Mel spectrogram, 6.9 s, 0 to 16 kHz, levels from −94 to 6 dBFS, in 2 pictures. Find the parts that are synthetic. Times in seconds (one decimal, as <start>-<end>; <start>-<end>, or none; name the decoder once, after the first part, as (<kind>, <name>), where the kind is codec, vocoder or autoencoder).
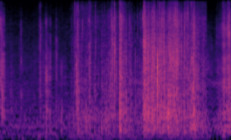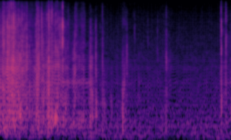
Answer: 0.0-1.0 (vocoder, Vocos); 3.1-6.9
